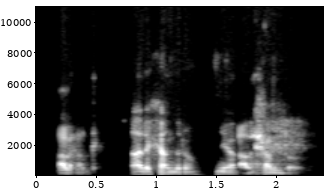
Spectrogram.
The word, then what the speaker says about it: Alejandro: So that's why I know how to say Alejandro. Alejandro. Yeah. Alejandro. The J is pronounced like in Dutch to say like a G, like Alejandro.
